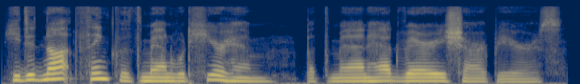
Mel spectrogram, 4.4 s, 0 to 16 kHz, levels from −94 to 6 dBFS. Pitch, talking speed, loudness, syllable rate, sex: 160 Hz, 235 wpm, -19 LUFS, 4.4 syllables/s, female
